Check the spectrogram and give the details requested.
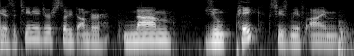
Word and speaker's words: Nam June Paik: He immigrated to Germany as a teenager, studied under Nam June Paik, excuse me if I'm pronouncing No, that it's incorrectly.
